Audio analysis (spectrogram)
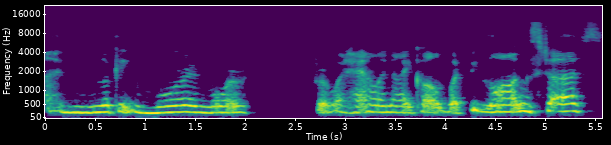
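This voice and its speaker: The voice is somewhat breathy, with fairly even intonation and a very slow pace. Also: woman, fairly high pitch for a woman. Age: 80s+. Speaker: psychotherapist, method co-founder. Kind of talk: casual interview conversation. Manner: halting, with many restarts.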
